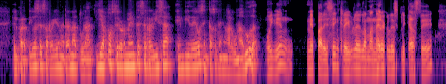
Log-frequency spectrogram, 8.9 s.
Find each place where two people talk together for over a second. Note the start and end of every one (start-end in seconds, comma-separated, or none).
none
